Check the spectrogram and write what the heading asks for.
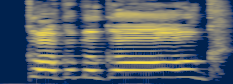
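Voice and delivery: ritual shout. Pretend. Friends standing up in the pub, loud ritual cry. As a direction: leap up and cry it out. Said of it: "if everybody else was to go".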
